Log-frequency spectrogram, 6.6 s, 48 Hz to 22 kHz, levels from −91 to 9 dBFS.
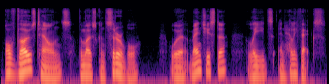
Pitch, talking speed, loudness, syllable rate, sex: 95 Hz, 100 wpm, -21 LUFS, 4.1 syllables/s, male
